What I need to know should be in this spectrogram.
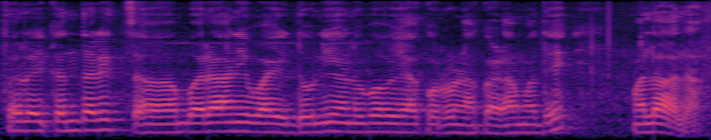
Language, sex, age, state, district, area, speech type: Marathi, male, 30-45, Maharashtra, Yavatmal, urban, spontaneous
